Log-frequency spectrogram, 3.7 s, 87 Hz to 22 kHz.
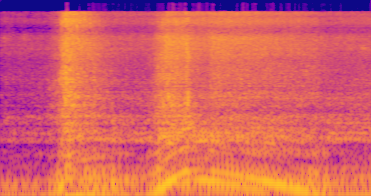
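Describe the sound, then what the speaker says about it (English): A 2014 Chevrolet Corvette Stingray C7 with Kooks headers and an opened factory dual-mode exhaust revs hard twice, each blip rising sharply then settling into a deep, throaty idle rumble, close and loud. "Hey, rev it up."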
